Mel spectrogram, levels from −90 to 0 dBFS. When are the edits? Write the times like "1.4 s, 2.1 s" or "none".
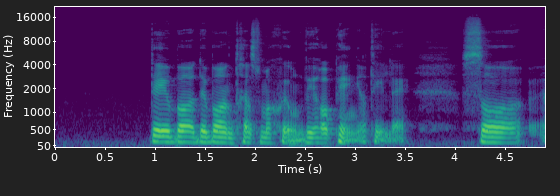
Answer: none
